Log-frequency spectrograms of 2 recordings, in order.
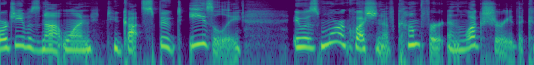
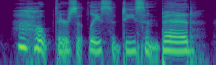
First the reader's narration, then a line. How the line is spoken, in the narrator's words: muttered to herself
